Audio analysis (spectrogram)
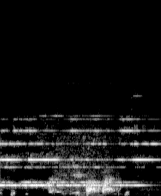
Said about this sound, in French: Bon, visiblement, il n'est pas là, puis toi, ton téléphone sonne.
